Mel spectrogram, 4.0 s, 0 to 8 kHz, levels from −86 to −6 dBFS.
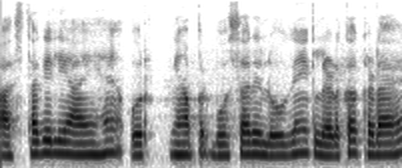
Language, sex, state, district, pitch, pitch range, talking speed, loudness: Hindi, male, Delhi, New Delhi, 160 Hz, 155-170 Hz, 240 wpm, -16 LUFS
